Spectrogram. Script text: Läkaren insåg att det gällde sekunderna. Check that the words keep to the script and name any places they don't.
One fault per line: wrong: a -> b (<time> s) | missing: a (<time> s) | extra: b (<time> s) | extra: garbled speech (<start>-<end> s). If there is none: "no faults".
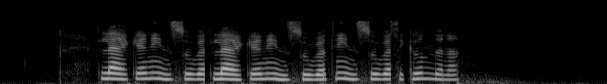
extra: läkaren insåg (2.1 s)
wrong: gällde -> insåg (3.4 s)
